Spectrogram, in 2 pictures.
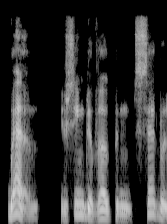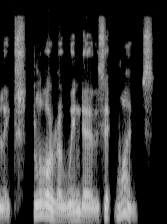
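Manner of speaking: exaggerated, posh upper-class English accent. Retelling what a man said when he came up, in a real posh British accent. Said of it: "he has that like real posh accent".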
